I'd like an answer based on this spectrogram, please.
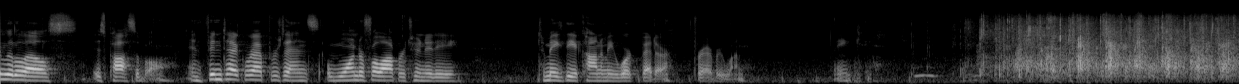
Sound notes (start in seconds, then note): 9.4 audience applauds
